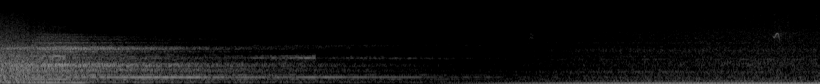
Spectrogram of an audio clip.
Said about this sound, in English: On October 10th, 1978, a few weeks after Phil Ritter was attacked in his driveway, a car idled outside of a house in the Pacific Palisades neighborhood of Los Angeles.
